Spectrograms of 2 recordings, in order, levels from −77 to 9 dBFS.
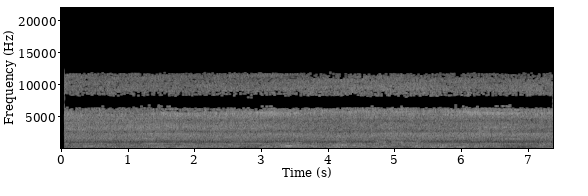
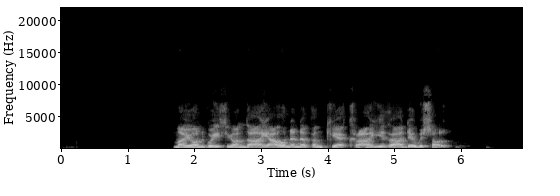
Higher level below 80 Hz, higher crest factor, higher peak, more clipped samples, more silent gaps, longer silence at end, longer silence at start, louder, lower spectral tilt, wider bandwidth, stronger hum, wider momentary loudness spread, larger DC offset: first, -54 dBFS vs -70 dBFS; about the same, 16 dB vs 16 dB; second, -10 dBFS vs -4 dBFS; neither; neither; second, 0 s vs 1.1 s; second, 0.05 s vs 1.7 s; second, -23 LUFS vs -18 LUFS; second, 0 dB/octave vs -6 dB/octave; first, 12 kHz vs 9 kHz; neither; second, 2 LU vs 5 LU; neither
